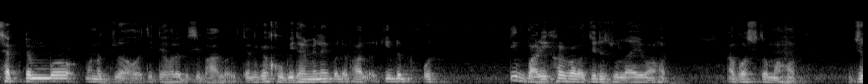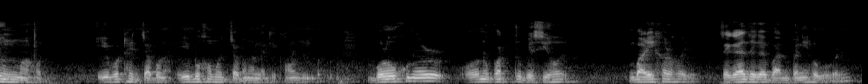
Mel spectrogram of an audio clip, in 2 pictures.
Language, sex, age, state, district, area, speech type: Assamese, male, 30-45, Assam, Nagaon, rural, spontaneous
